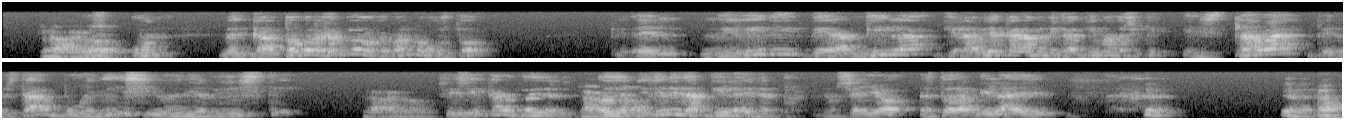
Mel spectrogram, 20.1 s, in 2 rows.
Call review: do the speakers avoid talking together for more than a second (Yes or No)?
Yes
